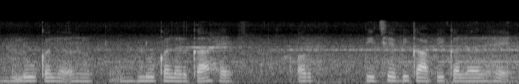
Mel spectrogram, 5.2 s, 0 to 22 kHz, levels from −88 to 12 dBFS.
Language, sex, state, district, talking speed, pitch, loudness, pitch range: Hindi, female, Chhattisgarh, Balrampur, 160 wpm, 180 Hz, -20 LUFS, 165-180 Hz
